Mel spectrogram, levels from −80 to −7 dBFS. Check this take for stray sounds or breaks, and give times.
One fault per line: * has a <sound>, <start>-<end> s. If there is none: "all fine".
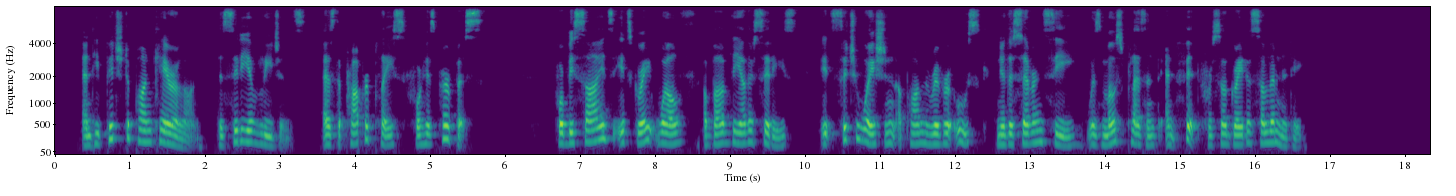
all fine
